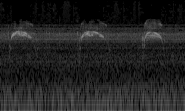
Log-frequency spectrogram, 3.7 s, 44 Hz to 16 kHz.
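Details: Northern royal albatross chick visited by feeding parents, 8.10.24: three clear arched whistled calls, each about half a second long and roughly 1.3 seconds apart, over a soft breezy background.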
